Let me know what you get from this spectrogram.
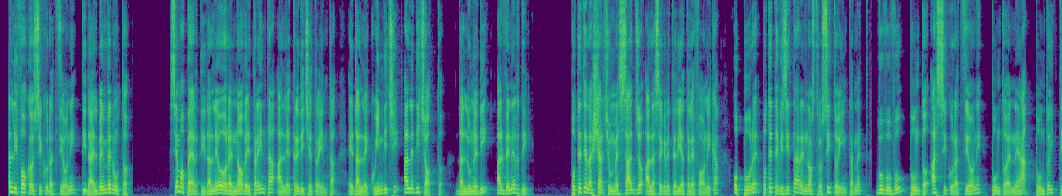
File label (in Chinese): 意大利语男 外语 小语种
